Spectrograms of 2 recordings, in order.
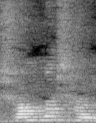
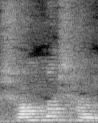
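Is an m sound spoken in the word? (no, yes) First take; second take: yes; yes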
